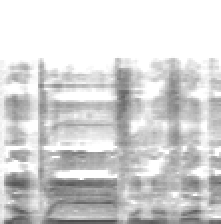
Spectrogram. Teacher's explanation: এখানে র সাকিনটা মানে র যেহেতু সাকিন হয়ে গেছে, তো আমরা এখানে পাতলা করে পড়ব।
